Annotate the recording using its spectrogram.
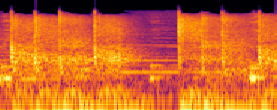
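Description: A flamenco dancer's shoes striking a hard floor in sharp footwork taps, about seven in two quick groups with a pause between them, over flamenco music playing for tientos.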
